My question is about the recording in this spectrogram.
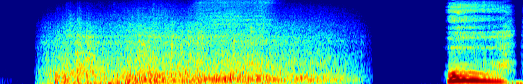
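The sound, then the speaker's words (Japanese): A train that is not crowded today rolls along the rails with a steady rumble and clatter for about four seconds, then stops; after a short pause comes a brief, bright tonal whine that slides downward. “今日の電車は混んでなくてよかった。”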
